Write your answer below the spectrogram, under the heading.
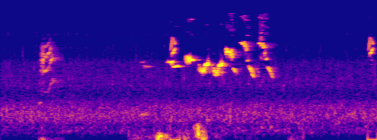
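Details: Double-collared seedeater 'viu viu zel zel' song for tutoring young birds: an isolated chirp, then a fast burst of bright, slurred, high whistles and buzzy notes lasting about a second and a half, with waterfall noise throughout.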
